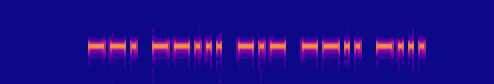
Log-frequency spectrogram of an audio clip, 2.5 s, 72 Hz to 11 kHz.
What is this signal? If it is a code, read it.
Morse code, heard as a keyed tone, about 46 wpm, 700 Hz. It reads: G7KZB
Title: DXCC-100 Call Signs - 5 Characters - 45wpm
